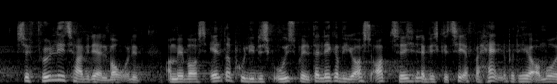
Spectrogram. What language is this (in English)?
Danish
